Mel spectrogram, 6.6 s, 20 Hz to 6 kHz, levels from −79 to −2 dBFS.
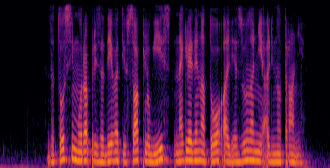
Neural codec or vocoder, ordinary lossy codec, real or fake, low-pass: none; MP3, 48 kbps; real; 5.4 kHz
